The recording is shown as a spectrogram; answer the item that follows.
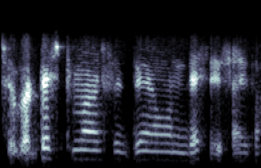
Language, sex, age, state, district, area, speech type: Kannada, male, 18-30, Karnataka, Kolar, rural, conversation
